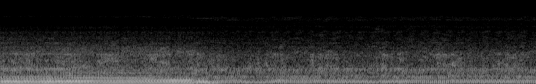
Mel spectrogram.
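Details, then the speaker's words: 1967 Ford Anglia 105E with Mitsubishi 6A13TT twin-turbo V6, after coilpack connector fix and rechecking plugs and ECU wiring: rough-running engine with a steady light tap about four a second, sounding top-end; cause unconfirmed. "still there little consistent knock cut the tap tap tap tap the tap so at least the engine runs"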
